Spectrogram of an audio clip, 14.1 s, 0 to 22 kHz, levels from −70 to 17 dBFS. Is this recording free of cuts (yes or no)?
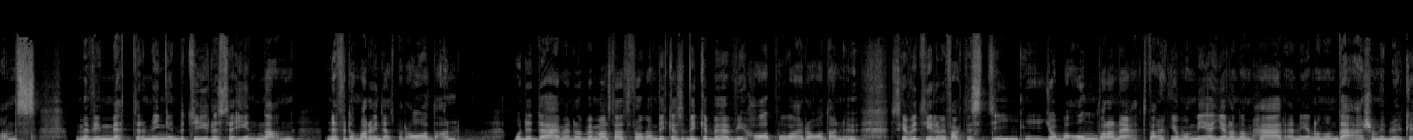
no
